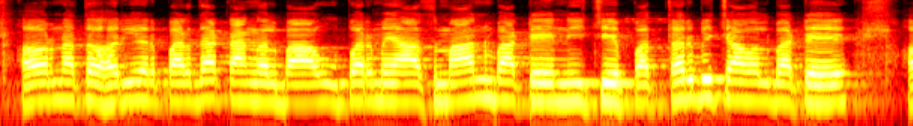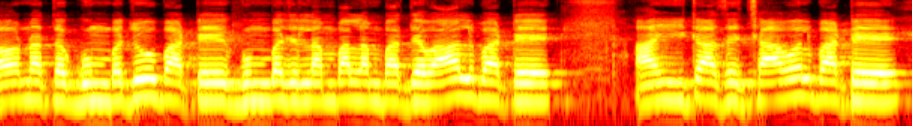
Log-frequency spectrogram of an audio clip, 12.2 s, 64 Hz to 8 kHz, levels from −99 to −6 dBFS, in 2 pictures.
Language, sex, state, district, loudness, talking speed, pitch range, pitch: Bhojpuri, male, Uttar Pradesh, Ghazipur, -14 LUFS, 145 wpm, 165-175 Hz, 170 Hz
